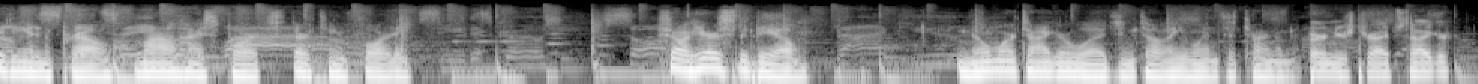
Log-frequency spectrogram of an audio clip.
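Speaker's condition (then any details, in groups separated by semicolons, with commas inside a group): No condition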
